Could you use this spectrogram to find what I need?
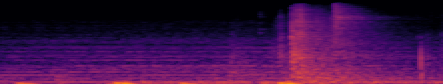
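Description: A heavy, secure prison door swings open: a few soft low thuds, then a brief bright metallic clank and scrape, with quiet fainter knocks trailing after.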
